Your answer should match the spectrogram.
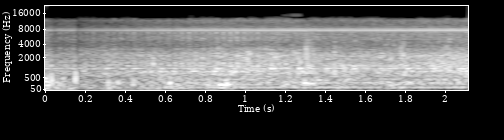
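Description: Small boat's motor running steadily with a low hum, under wind noise on the microphone and the wash of open water.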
